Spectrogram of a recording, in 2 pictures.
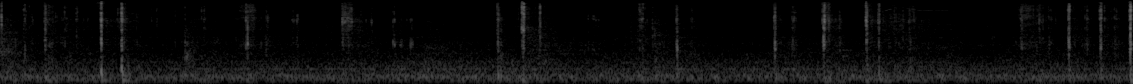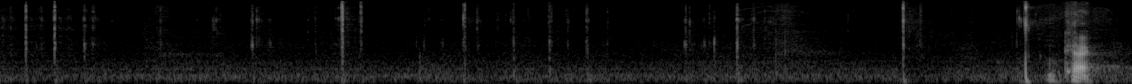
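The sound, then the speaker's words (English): Rapid, irregular clicking of keys on a computer keyboard as someone types Python code, fairly quiet, with bursts of fast typing throughout and a louder cluster of strokes near the end. “See how fast I can type here.”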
